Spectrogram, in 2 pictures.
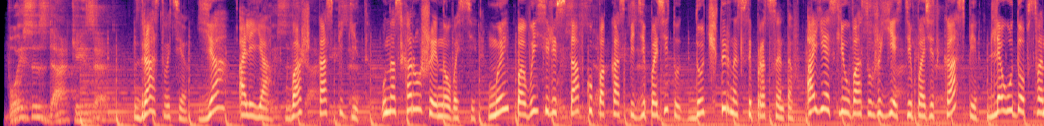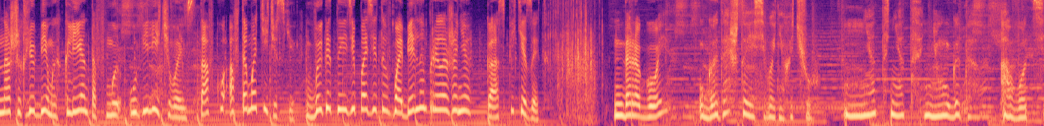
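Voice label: Russian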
